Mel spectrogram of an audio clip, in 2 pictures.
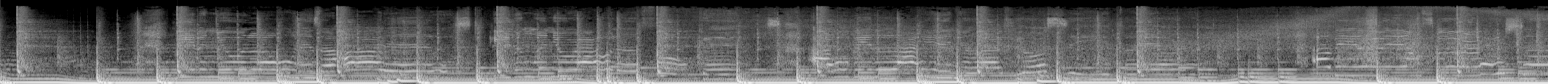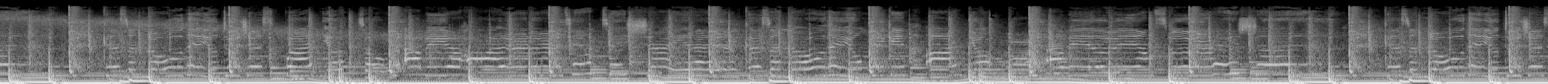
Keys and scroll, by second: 1.0 super+z, 1.8 super+z, 2.9 super+z, 3.8 super+s, 4.2 super+z, 5.2 super+z, 5.8 scroll, 6.0 super+z, 6.2 super+s, 6.7 super+z, 7.3 super+z, 8.1 super+s, 8.5 super+z, 9.2 super+z, 10.1 super+s, 10.8 super+z, 11.4 super+s, 12.6 super+z, 13.5 super+z, 14.7 super+s, 15.0 super+z, 15.9 super+s, 16.4 super+z, 17.3 super+s, 18.8 super+z, 20.1 super+s, 20.6 super+z, 21.0 super+z, 21.2 super+z, 21.5 super+z, 21.8 super+z, 22.3 super+z, 22.4 super+z, 23.0 super+z, 23.7 super+z, 23.8 super+z, 24.2 super+z, 24.3 super+z, 24.5 super+z, 24.6 super+z, 25.0 super+z, 25.4 super+z, 25.7 super+z, 25.9 super+z, 26.2 super+s, 27.0 super+z, 27.2 super+s, 29.3 super+z, 29.8 super+z.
